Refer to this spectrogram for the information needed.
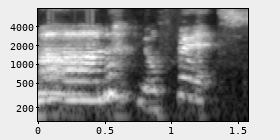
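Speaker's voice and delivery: loud, high-pitched, angry and fed-up grumble. Voicing a character shoving a book onto a full shelf: angry, shoving books. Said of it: "angrily, like, shoving one on a shelf".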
